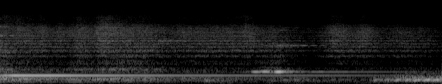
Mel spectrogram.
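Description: A single long, steady instrumental note from an improvising ensemble, held and slowly fading over about four seconds, with a brief higher note near the end.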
